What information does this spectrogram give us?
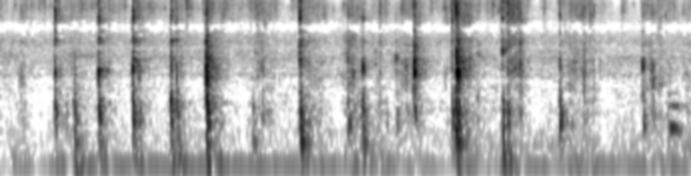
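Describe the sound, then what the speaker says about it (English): Ingredients for an Easter dinner stirred in a bowl, with a series of distinct, irregular knocks and scrapes of the utensil against the bowl, moderately close and unaccompanied by talk. "I'm still mixing, getting my stuff all the way I want it"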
